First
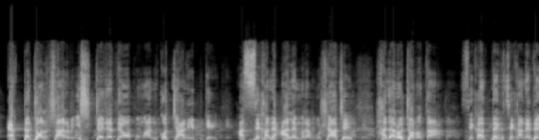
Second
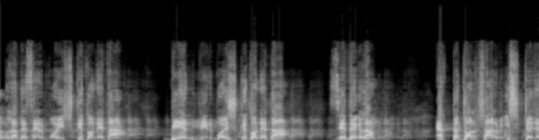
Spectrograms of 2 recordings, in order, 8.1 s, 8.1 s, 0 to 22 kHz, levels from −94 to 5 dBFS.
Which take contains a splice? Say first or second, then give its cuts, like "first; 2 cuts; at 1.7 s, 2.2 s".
first; 1 cut; at 2.6 s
